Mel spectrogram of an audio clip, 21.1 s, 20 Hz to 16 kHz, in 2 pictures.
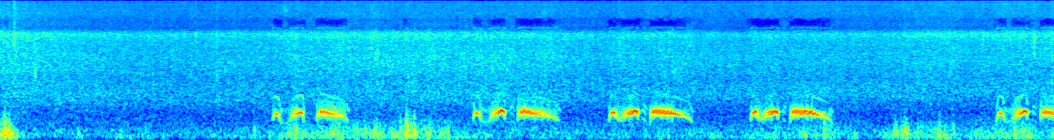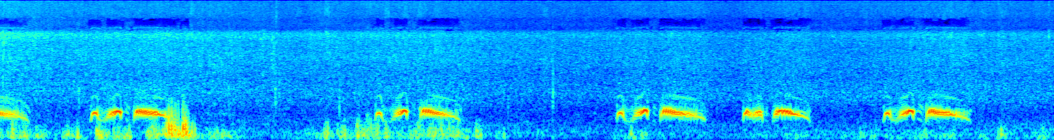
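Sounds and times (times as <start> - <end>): dove cooing: 2.7 - 3.7, 4.7 - 8.4, 9.9 - 12.4, 14.1 - 15.3, 16.7 - 18.7, 19.3 - 20.4.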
